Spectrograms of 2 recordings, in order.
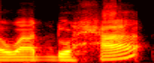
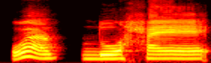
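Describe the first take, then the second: First: The final vowel is a full open a. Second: The final vowel sounds like e. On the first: "wadduha sempurna a" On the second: "Imalah itu ya bunyi e"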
